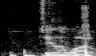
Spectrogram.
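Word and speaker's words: Jaylen Waddle: I think this is a really good trade for the Dolphins because Jalen Waddle. Did I say his name right? Jalen Waddle, yes.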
